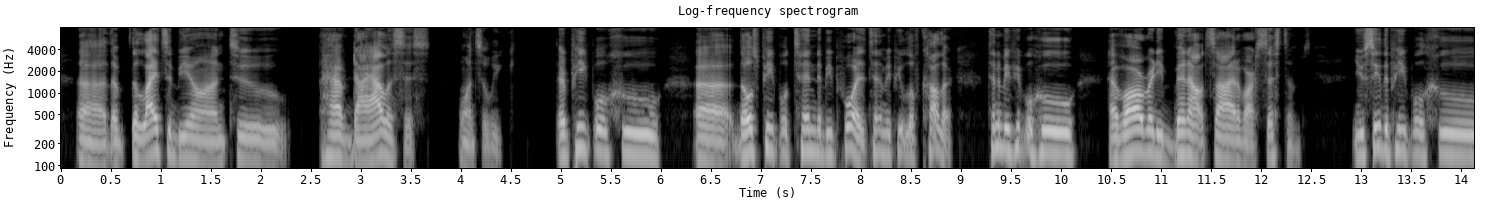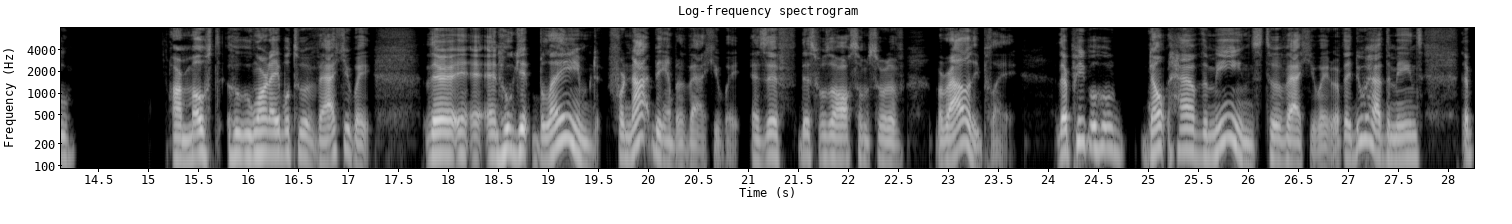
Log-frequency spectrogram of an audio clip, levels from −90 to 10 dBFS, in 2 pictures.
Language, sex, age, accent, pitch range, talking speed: English, male, 30-49, American, 115-150 Hz, 195 wpm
